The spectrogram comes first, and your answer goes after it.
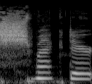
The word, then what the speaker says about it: Schmechter: It's Schmechter. Why- It's Schmechter. Why wouldn't you say specter, which is an actual word? Well, it rhymes with schmector.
